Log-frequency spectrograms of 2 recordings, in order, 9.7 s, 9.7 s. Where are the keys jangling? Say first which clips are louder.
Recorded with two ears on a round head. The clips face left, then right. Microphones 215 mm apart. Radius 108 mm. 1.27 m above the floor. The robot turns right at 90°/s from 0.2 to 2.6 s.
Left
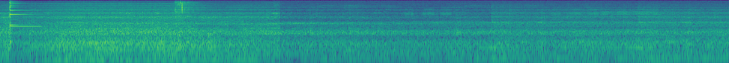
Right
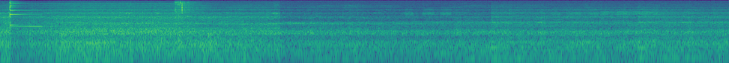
Left 3 dB; 45° right (ahead or behind), 2 m; by 2.5 s 60° right (ahead or behind), 2 m.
